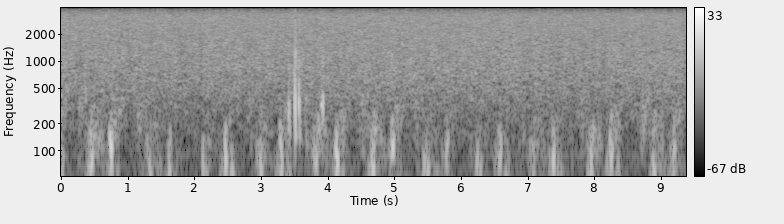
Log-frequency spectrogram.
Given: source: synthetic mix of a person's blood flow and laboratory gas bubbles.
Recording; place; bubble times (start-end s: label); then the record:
Doppler ultrasound of blood flow; precordium
3.38-3.45 s: bubbles
3.47-3.62 s: bubbles
3.89-3.96 s: bubbles
From the record:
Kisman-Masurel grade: 223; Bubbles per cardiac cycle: several, 3 to 8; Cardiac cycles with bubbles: 10 to 50%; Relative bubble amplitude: loud (0.450 to 0.775); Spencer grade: 2 (many but less than half of the cardiac periods contain bubble signals, singularly or in groups); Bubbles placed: only in the low amplitude regions of the cardiac cycle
